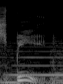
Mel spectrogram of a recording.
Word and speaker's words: SPēD: The Security Professional Education Development Program, identified by the acronym pronounced SPEED, supports DoD security professionals in meeting this challenge.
